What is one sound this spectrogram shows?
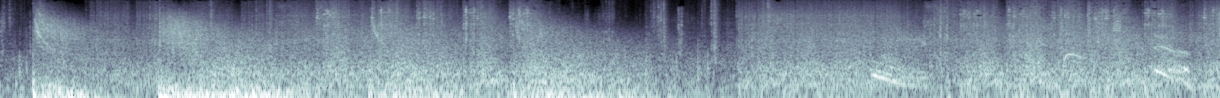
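A rifle fires loud shots that boom and echo.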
